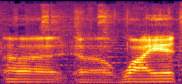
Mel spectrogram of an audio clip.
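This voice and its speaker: A man co-hosting an improvised comedy show, mixing casual, halting banter with story narration. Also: medium pitch, flat delivery, fairly bright tone, faint music behind. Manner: profane, informal, halting asides.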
